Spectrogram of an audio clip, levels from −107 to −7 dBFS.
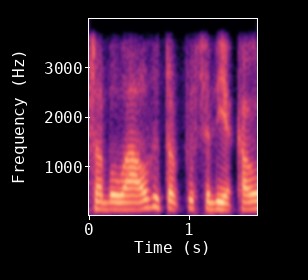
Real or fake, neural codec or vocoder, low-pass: fake; codec, 16 kHz in and 24 kHz out, 0.9 kbps, LongCat-Audio-Codec, four codebook decoder; 3.6 kHz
